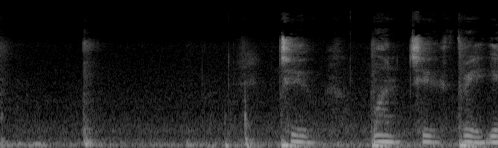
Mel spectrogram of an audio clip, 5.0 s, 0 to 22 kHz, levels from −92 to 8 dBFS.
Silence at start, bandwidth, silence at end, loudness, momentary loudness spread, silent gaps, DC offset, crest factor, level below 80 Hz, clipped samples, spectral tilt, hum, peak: 0 s; 15 kHz; 0 s; -37 LUFS; 23 LU; none; under 0.1%; 24 dB; -48 dBFS; under 0.1%; -4 dB/octave; none; -14 dBFS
